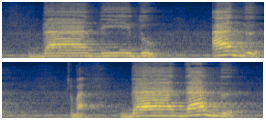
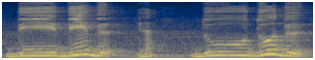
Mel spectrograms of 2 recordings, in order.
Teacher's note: Ujung lidah ini dirapatkan dengan pangkal gigi seri bagian atas. Nah, pangkal gigi seri itu tumbuhnya gigi atas, nah ujung lidah dirapetin. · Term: huruf dal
